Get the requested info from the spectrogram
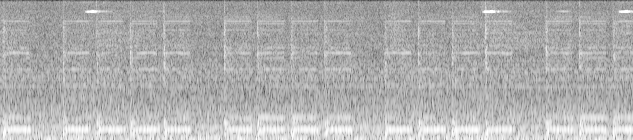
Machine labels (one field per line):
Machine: slide rail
